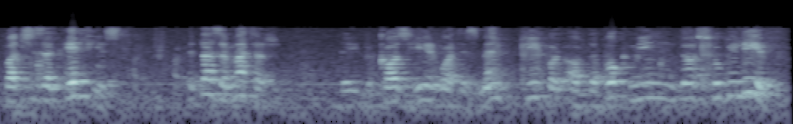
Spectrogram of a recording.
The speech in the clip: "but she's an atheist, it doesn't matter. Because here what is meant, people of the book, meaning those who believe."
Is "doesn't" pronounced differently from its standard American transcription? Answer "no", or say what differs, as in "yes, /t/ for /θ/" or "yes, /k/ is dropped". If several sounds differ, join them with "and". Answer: no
